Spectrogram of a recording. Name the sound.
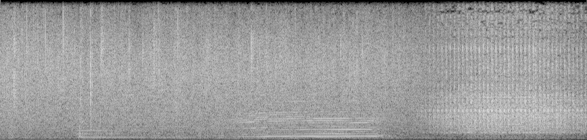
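rain falling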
